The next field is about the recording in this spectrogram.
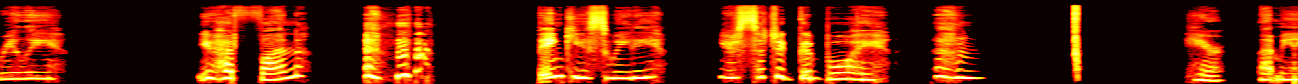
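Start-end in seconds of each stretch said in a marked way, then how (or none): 2.8-3.2 high loud bright giggle; delighted high laugh; happy giggle. Acted. Happy laugh after his answer. 4.1-6.6 affectionate thanks. Acted. Affectionate thanks after scene.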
